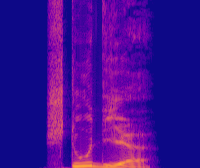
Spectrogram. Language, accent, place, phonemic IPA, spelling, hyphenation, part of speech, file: German, Germany, Berlin, /ˈʃtuːdi̯ə/, Studie, Stu‧die, noun, De-Studie.ogg
- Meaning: study (academic publication)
